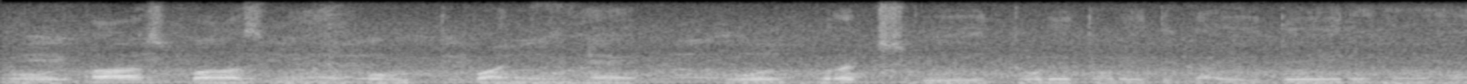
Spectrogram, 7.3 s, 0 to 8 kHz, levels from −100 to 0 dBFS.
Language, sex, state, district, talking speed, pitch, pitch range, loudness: Hindi, male, Rajasthan, Bikaner, 120 wpm, 120 Hz, 115-125 Hz, -18 LUFS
